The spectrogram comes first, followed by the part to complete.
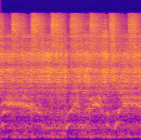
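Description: Live thrash/death metal band playing at full volume: distorted electric guitar and bass over fast drums and cymbals, with a harsh yelled vocal.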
